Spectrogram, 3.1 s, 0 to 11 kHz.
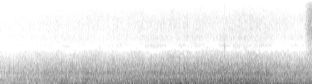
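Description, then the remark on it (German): A steady, powerful roar of rushing water fills the scene, loud, with no pauses or voices, like a large volume of water pouring in continuously as the reservoir behind the Grande Dixence dam in Switzerland is flooded in 1961. “Und dann ist geflutet worden.”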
